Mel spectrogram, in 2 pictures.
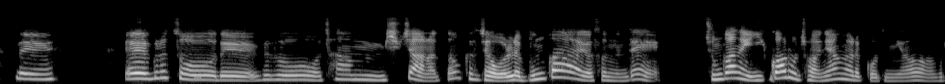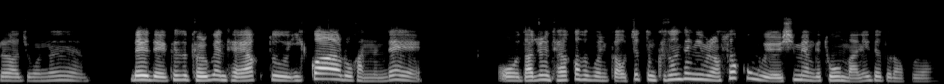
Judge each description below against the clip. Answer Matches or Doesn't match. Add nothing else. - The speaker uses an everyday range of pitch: Matches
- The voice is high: Matches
